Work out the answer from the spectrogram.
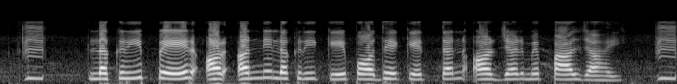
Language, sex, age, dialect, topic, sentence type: Magahi, female, 46-50, Southern, agriculture, statement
